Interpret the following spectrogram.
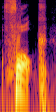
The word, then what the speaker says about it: Falk: I will say that I enunciate the L in words like Falk. Falk. I basically pronounce it as if it's F-A-L-K.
